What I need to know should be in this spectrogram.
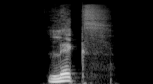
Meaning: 1. genitive singular of Leck 2. plural of Leck
- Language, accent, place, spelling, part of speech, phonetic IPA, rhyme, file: German, Germany, Berlin, Lecks, noun, [lɛks], -ɛks, De-Lecks.ogg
